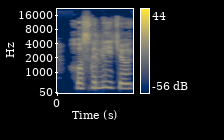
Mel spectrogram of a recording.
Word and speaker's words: Joselillo: Joselillo, que así pronunciamos los andaluces, se pasaba allí como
